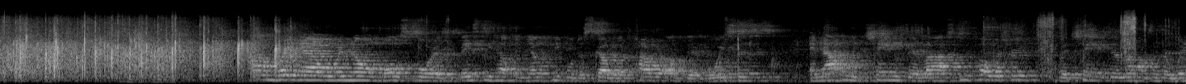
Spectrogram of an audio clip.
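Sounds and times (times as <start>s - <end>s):
audience applause: 0.0s - 2.6s
individual sharp claps: 0.0s - 2.9s
speech: 3.6s - 11.8s.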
